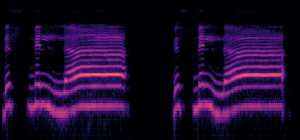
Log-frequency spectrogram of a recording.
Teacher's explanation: अल्लाह के नाम के ऊपर खड़ी जबर है, वो कितने स्ट्रेच करना है, हमने 2 काउंट स्ट्रेच करना है, यानी 2 फिंगर्स अपनी खोल के हम कहेंगे बिस्मिल्लाह बिस्मिल्लाह।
